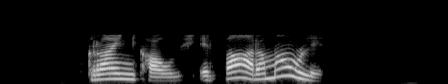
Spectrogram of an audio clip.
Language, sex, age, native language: Icelandic, male, 9, English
